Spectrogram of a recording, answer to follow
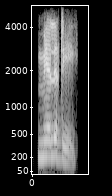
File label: "melody", Indian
